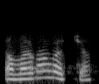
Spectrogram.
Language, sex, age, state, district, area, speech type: Odia, female, 18-30, Odisha, Jajpur, rural, conversation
